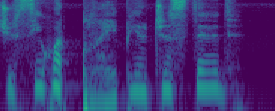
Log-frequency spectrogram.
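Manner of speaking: high-pitched stage whisper. A character asking others about someone's behavior, half-whispering. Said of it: "she'll sort of like whisper".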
